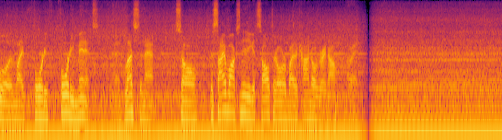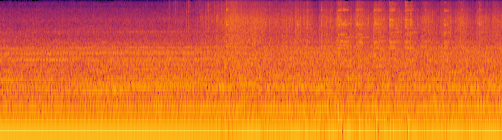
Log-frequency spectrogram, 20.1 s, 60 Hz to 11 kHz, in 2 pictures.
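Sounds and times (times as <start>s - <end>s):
loader engine droning: 0.0s - 20.0s
rock salt pouring into hopper: 13.8s - 20.0s.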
